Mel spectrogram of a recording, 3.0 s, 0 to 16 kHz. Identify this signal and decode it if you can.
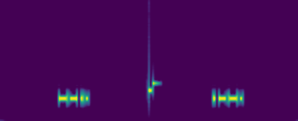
Morse code, heard as a keyed tone, about 46 wpm, 700 Hz. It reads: Z P
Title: Single Letters - Rapid-Fire 45wpm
